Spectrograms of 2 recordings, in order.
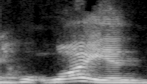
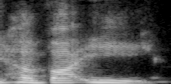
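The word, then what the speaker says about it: Hawaiʻi: So they're they say havi. They don't say Hawaii even though we spell it with a w. And we say Hawaii, but the Hawaiians here they say havi.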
